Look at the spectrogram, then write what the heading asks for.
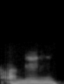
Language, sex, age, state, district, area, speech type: Punjabi, male, 45-60, Punjab, Moga, rural, conversation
